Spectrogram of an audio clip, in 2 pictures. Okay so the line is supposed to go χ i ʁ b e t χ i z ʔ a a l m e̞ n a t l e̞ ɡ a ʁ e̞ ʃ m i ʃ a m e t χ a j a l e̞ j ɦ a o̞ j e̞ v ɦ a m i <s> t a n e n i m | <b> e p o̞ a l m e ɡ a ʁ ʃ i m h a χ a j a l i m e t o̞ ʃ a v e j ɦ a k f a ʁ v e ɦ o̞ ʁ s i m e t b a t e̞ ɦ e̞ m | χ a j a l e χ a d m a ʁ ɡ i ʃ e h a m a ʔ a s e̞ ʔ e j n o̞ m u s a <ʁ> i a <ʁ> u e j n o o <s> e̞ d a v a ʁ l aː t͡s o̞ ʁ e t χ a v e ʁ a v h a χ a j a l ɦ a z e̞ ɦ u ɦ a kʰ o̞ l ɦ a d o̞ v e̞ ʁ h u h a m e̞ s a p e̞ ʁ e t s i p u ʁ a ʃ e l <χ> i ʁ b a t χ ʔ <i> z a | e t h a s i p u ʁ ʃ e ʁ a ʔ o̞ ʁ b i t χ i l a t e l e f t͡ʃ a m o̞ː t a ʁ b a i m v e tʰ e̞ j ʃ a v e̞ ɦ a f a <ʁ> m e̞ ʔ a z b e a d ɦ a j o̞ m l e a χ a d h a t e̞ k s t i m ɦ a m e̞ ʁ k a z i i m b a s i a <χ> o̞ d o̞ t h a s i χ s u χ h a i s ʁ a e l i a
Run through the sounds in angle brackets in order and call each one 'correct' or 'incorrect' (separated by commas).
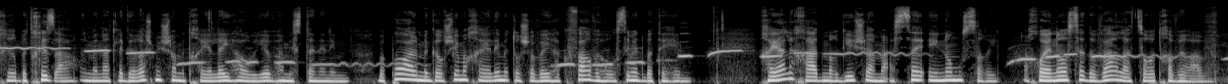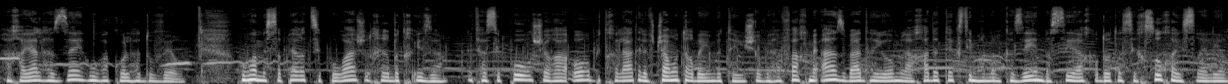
correct, correct, correct, incorrect, correct, correct, correct, incorrect, correct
